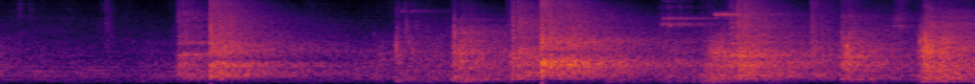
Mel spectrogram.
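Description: Squash rally: the ball is struck by rackets and hits the court walls, several sharp thwacks echoing in the hall. A few short high squeaks from court shoes on the wooden floor come in between.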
